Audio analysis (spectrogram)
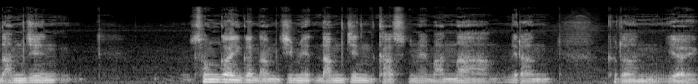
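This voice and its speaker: A man's very deep, low voice in a monotone, flat delivery, with noticeable background noise. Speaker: fan commentator. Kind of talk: casual commentary talk to camera.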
